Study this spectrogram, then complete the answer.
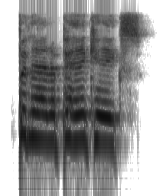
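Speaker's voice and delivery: mock, very high, loud, out-of-nowhere shout. Retelling what he yells at women at night: imitating his own yell. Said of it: "just yelling, like".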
